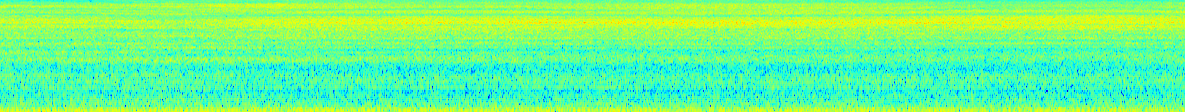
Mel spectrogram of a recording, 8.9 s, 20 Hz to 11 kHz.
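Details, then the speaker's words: 1990 Chevrolet K2500 V8 that had random misfires: steady deep idle, constant even drone, no knocks or misses; running cleanly, normal idle. "he's going to go and start up let's see if it runs any better better better already"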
